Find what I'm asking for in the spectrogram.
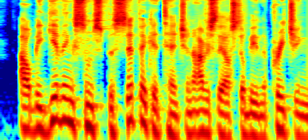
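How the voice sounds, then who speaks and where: In an American accent, a man talks at a medium pitch, sounding somewhat breathy. The recording is very clean and the background silent. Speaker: pastor. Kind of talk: casual chat. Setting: video recording.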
